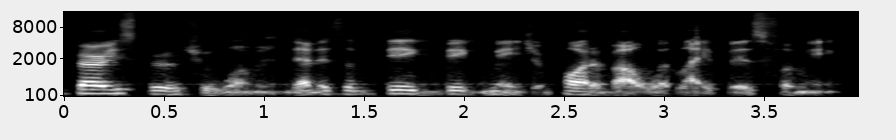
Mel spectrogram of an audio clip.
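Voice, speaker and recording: A woman's voice: sits low, fairly even intonation, a little fast, gravelly, breathy edge. Candid, emphatic woman streamer. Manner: candid, emphatic, repeats phrases, swears freely. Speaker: host of a spiritual advice livestream. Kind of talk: casual, informal motivational monologue to listeners.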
